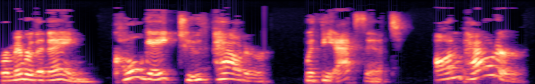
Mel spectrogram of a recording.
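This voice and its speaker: A woman reading a scripted old-time radio commercial with deliberate, emphatic phrasing. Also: on the high side, very animated, a bit bright. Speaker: commercial announcer.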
